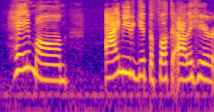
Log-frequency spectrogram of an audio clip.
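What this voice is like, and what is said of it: Drunk, slurred-sounding voice. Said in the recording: “good drunk impression”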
